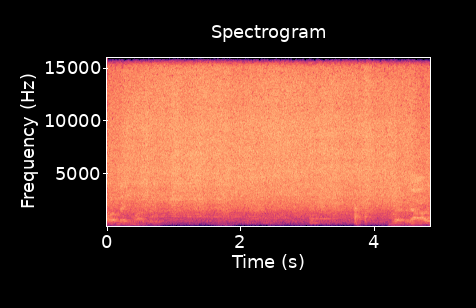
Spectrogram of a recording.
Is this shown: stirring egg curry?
yes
